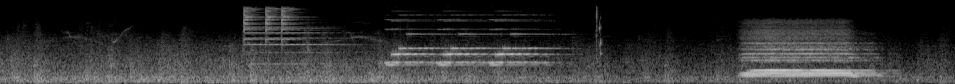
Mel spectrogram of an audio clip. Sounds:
railroad car, train horn, train, rail transport, clickety-clack

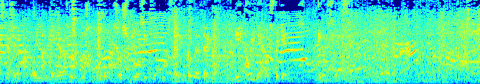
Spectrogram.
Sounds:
speech

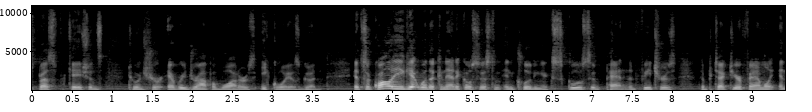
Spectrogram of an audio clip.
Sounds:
speech

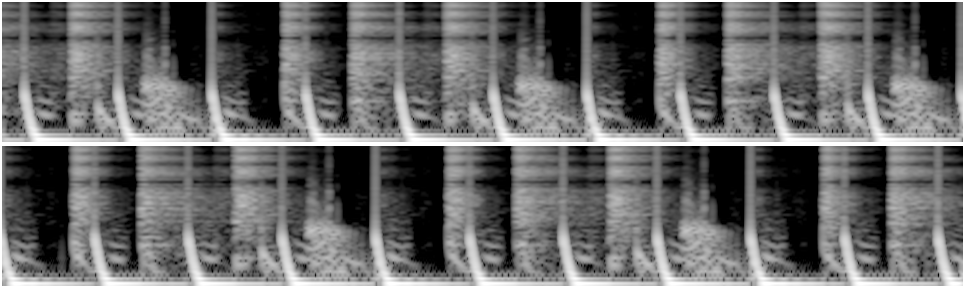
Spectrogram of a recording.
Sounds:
electronic music, music, techno

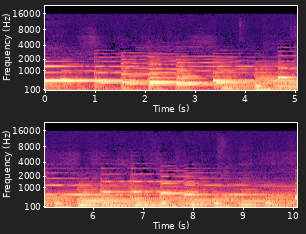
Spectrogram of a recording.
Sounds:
musical instrument, clarinet, woodwind instrument, classical music, music

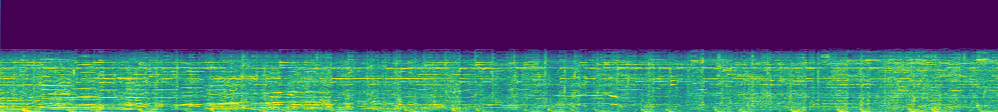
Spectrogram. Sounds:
music, speech

